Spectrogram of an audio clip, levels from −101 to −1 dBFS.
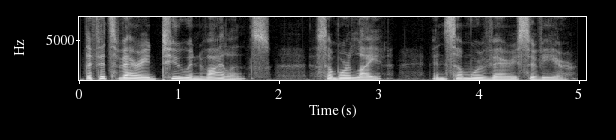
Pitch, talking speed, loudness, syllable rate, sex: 185 Hz, 165 wpm, -19 LUFS, 5.5 syllables/s, female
